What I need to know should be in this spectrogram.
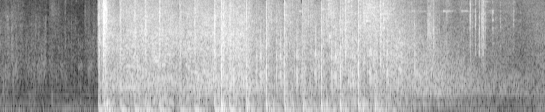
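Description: Gunshots fire in rapid bursts, close by.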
